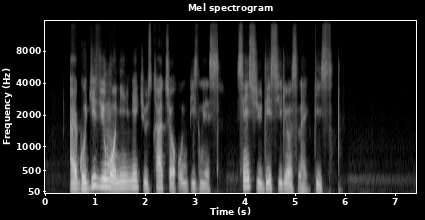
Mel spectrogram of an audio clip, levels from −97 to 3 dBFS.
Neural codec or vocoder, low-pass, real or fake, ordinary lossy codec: autoencoder, 48 kHz, 32 numbers a frame, DAC-VAE, trained on Japanese speech; 14.4 kHz; fake; none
